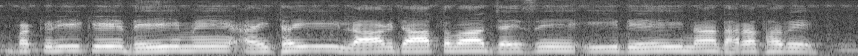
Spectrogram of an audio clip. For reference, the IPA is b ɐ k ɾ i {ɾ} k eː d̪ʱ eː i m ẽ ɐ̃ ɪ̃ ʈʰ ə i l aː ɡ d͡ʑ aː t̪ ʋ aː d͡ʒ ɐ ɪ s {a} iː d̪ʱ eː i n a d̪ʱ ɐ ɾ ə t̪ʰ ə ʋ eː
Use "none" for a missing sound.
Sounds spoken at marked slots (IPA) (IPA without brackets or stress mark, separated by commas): none, e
